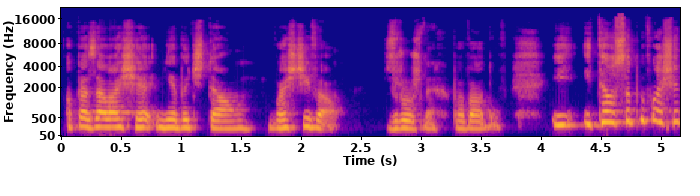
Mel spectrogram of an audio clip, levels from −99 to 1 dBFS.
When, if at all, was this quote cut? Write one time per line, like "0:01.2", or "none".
none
